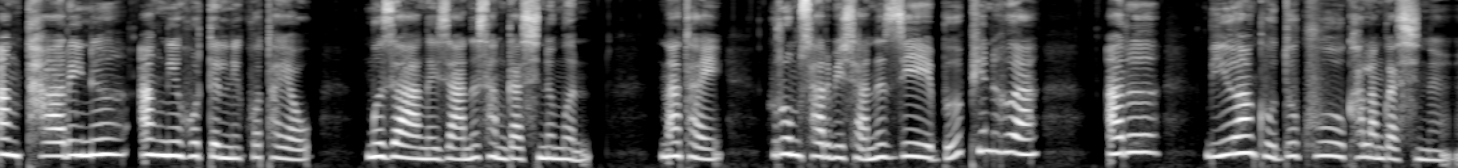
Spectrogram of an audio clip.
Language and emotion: Bodo, sad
